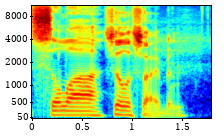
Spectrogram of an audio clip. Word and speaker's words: Psilocybin: Psilocybin. – Psilocybin, not only being good for you microdosing, but reversing neuropathy, which everybody goes through at some point.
